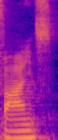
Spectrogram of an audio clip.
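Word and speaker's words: Fiennes: starring ralph of uh i think it's pronounced fines gemma archerton arterton uh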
